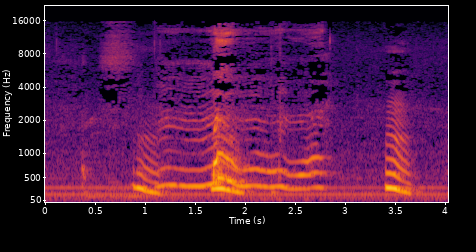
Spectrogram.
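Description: A toddler vocalising: a long call with sliding, wavering pitch starting about a second in and lasting nearly two seconds, then a short falling squeal near the end.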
